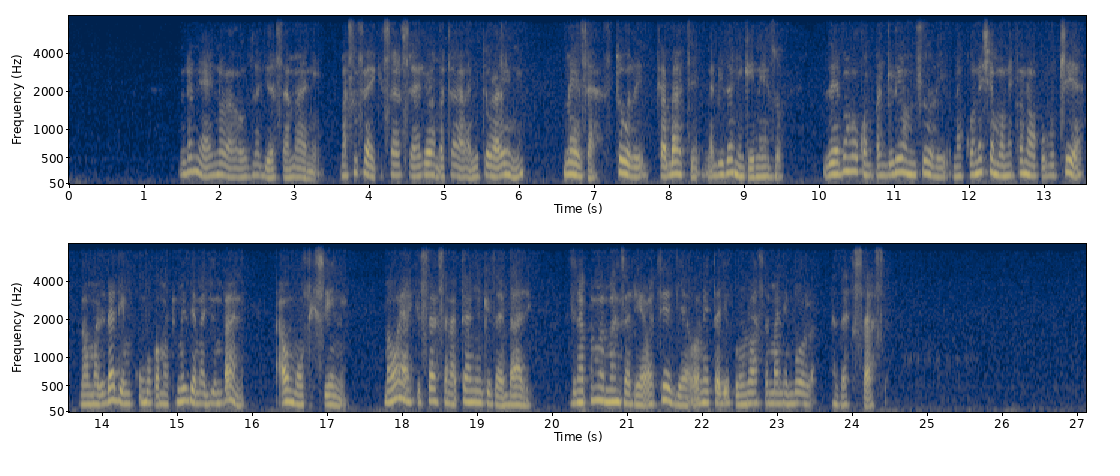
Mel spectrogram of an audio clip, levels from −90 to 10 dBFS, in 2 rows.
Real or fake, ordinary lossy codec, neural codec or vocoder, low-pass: fake; Opus, 24 kbps; vocoder, 22.05 kHz, 80 mel bands, WaveNeXt; 7.2 kHz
